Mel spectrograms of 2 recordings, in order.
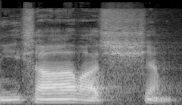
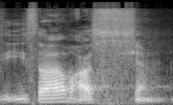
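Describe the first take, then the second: First: The middle consonant is pronounced 'sh'. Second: The middle consonant is pronounced 's'. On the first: It follows the way the speaker's masters said it. "my pronunciation Isha Vashyam is also Padabeta" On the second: It is the actual form of the word. "but actually it is Isha Vashyam"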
